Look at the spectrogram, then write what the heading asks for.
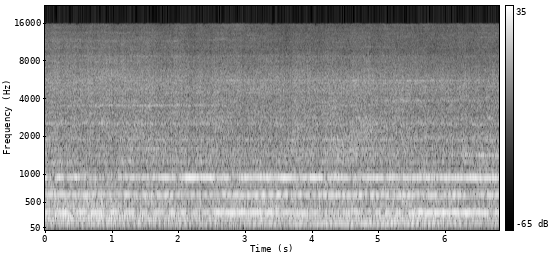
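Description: Loaded coal train's hopper cars rolling past close by: a loud, steady rumble of steel wheels on rail, with a steady whine of several tones over it.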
